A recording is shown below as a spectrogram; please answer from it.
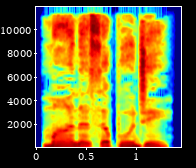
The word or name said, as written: ಮಾನಸಪೂಜೆ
